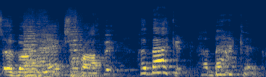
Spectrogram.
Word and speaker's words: Habakkuk: Habakkuk, whose name rhymes with cook. Cook, Habakkuk.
